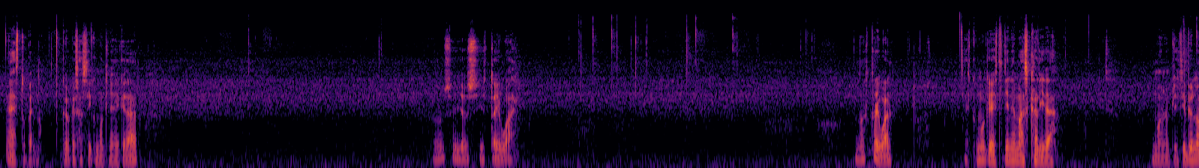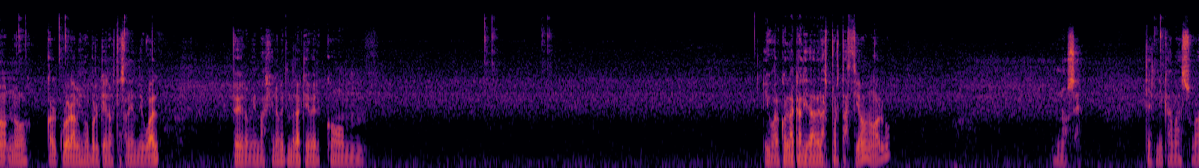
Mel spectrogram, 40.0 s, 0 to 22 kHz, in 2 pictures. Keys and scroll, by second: 1.0 super+Tab, 7.4 super+Tab, 9.7 space, 11.5 space, 17.2 super+Tab, 19.8 space.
